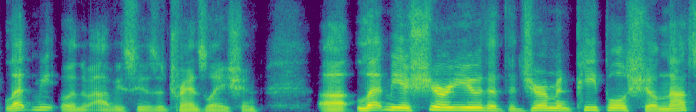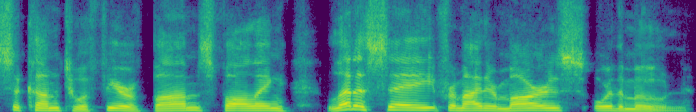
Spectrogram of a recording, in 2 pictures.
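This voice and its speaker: A man giving an informal, explanatory history talk with anecdotes, speaking in a measured, hesitant way as a commentator. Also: mid-range voice, dry recording, studio quality.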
